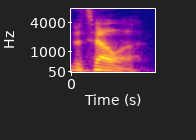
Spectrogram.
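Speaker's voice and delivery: "Nutella" with the first syllable cut to a quick "nuh"; soft, fast "Nutella", reduced first vowel. Shown as a demonstration. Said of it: "I say it very fast".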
